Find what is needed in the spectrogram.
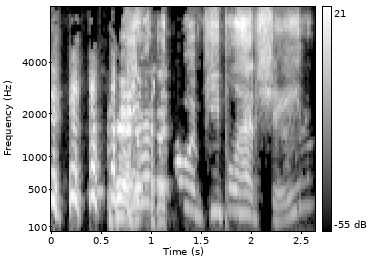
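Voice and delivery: high, loud preachy outrage; mock outrage.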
